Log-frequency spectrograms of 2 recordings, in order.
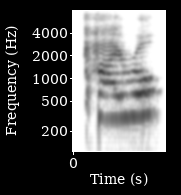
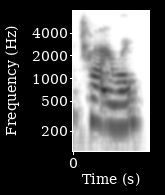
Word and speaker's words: chiral: is known as a chiral center. Please don't say chiral. You don't study chemistry. That word is pronounced this word, chiral.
